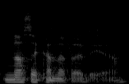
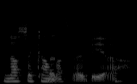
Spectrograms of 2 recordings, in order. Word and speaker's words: nosocomophobia: Nosocomophobia. nosocomophobia? No, Interesting. nosocomophobia. That's how it's pronounced. Nosocomophobia.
